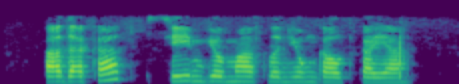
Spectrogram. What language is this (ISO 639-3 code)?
chm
